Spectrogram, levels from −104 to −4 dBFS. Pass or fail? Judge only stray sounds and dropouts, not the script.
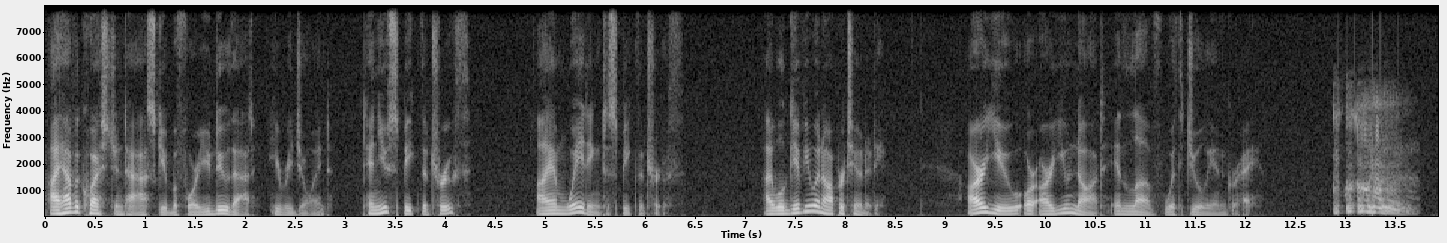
fail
